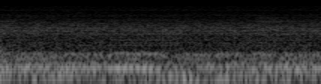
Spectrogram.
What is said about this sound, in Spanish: El viento en el exterior.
